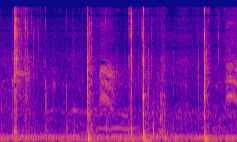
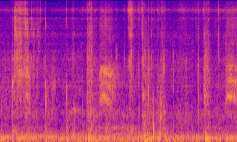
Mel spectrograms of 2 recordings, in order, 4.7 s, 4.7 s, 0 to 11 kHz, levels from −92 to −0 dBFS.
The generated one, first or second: second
